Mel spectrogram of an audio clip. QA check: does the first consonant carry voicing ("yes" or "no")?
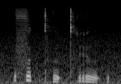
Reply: no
